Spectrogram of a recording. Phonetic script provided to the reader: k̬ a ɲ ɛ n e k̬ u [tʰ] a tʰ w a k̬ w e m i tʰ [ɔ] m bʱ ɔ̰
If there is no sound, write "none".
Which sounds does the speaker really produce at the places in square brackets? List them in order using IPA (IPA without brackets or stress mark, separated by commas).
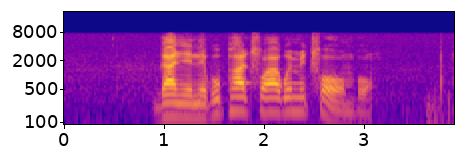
pʰ, ɔː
